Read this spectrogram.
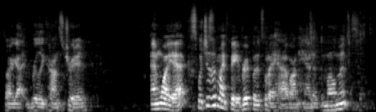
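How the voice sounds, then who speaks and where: A man's voice: medium pitch, lively intonation, brisk. Sassy drag queen man, noisy room. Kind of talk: casual livestream chat while doing makeup. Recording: clearly noisy room ambience.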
